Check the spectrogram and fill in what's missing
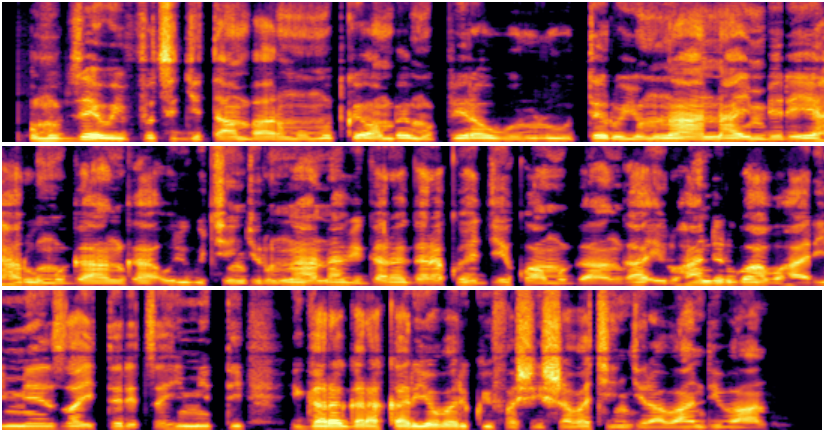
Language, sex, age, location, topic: Kinyarwanda, male, 18-24, Kigali, health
